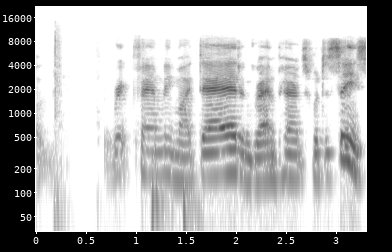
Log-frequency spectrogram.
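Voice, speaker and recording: A woman with a New Zealand accent and a fairly low pitch. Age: 70s. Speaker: book co-author. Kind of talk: personal testimony in interview. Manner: halting.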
